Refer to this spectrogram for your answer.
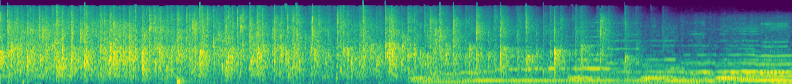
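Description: A burst of dense, steady applause from many hands, fairly loud, with a bright musical jingle rising underneath about halfway through as the clapping continues.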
